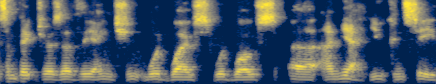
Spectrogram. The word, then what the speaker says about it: woodwose: So you talk about woodwose, right?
